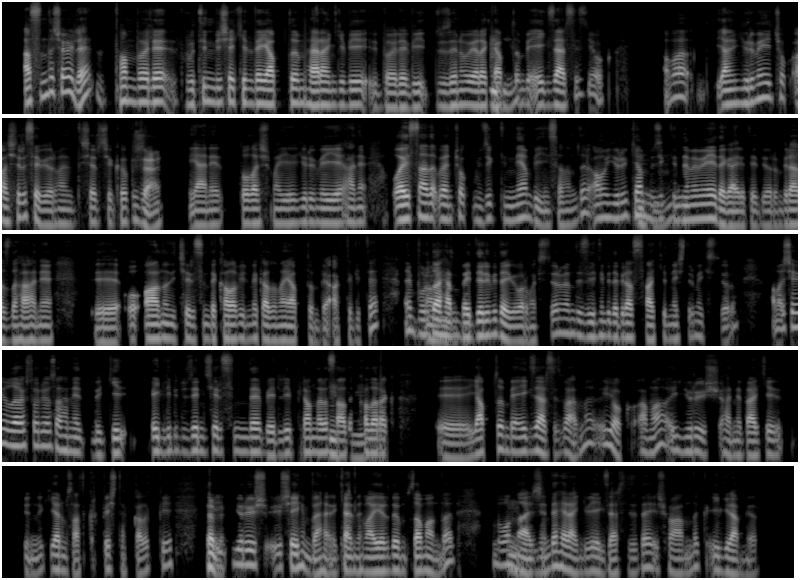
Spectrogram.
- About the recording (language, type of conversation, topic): Turkish, advice, Stresten dolayı uykuya dalamakta zorlanıyor veya uykusuzluk mu yaşıyorsunuz?
- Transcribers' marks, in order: other noise; other background noise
